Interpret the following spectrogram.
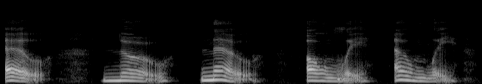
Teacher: in British English, you start close to an E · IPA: əʊ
